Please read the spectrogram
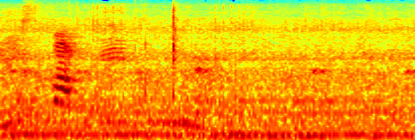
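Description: A distant child's brief high-pitched shout, then a single small sharp click as a USB plug is pushed into a drone battery charger, over a steady low hum.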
